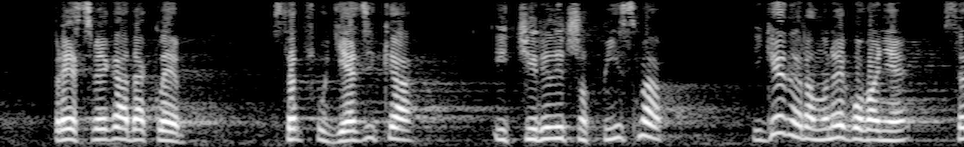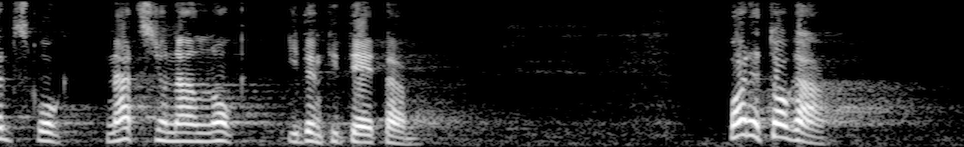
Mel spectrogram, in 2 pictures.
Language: Serbian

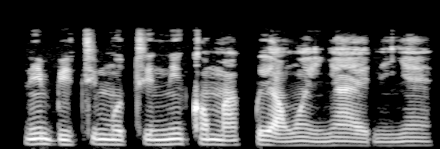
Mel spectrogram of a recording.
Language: Yoruba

